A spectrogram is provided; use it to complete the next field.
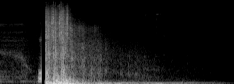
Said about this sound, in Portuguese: uma rajada de fuzil da AK-47 do menor, que dispara até 600 tiros por minuto, de grosso calibre e que é capaz de inutilizar um automóvel com seu poder de fogo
